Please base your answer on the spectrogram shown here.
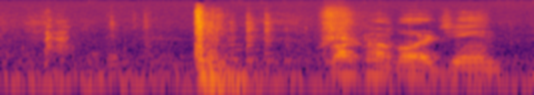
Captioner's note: door rattles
